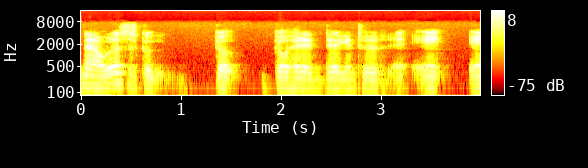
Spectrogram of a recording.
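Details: Adult male who stutters; word repetition; stuttering.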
